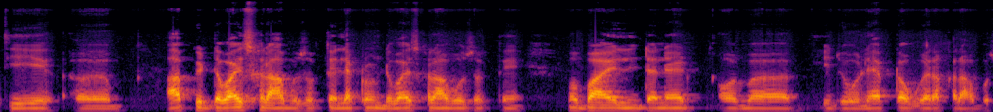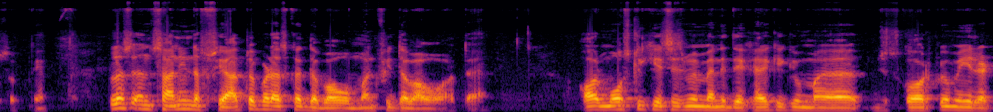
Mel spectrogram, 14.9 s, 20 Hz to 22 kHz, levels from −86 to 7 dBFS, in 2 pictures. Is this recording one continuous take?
yes; 0 cuts

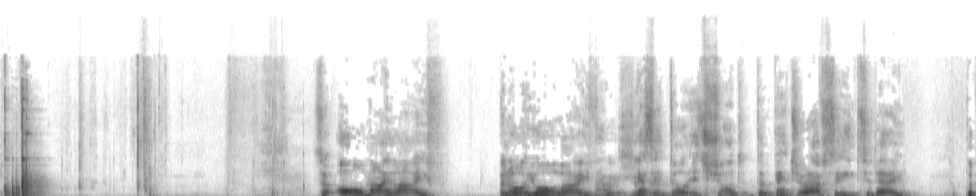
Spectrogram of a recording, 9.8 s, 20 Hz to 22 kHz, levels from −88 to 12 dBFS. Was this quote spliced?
no; 0 cuts

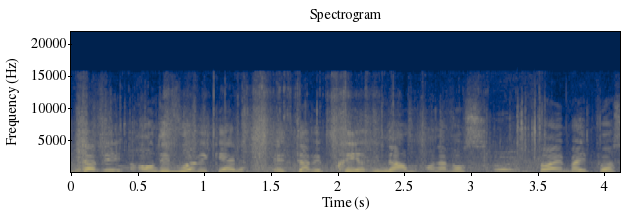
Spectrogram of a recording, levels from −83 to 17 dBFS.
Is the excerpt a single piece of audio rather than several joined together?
no; 1 cut; at 3.1 s

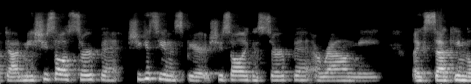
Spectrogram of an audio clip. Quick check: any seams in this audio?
no; 0 cuts

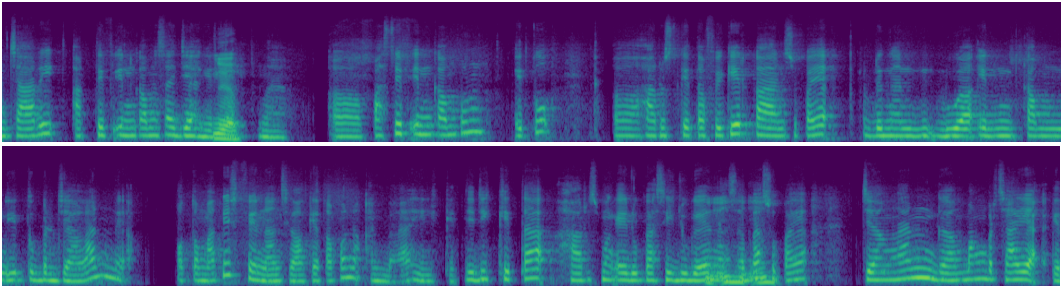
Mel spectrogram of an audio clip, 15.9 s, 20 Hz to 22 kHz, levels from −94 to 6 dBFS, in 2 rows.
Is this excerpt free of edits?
no; 1 cut; at 11.3 s

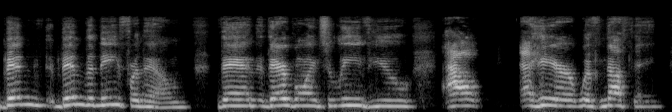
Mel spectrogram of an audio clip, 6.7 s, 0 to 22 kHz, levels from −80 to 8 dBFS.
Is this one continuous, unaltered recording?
yes; 0 cuts

